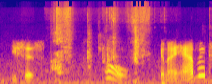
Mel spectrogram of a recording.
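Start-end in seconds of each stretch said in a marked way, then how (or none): 1.3-2.6 lightly voiced cheery alien, louder; cheerful alien. Alien asks narrator for the CD, lightly imitated cheer. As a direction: imitate an eager alien's request, mildly cheerful. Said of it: "that's how he talks".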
